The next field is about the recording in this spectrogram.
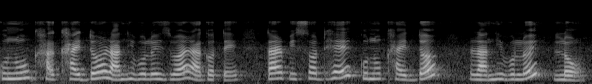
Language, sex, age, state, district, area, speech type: Assamese, female, 60+, Assam, Nagaon, rural, spontaneous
